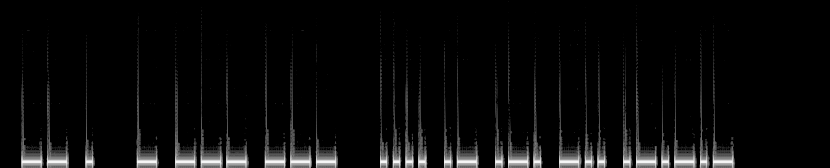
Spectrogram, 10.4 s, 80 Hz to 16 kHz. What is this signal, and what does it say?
Morse code, heard as a keyed tone, about 15 wpm, 700 Hz. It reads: ME TOO HARD.
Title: Sentences from Top 1000 Words - Review Part 1 - 15wpm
